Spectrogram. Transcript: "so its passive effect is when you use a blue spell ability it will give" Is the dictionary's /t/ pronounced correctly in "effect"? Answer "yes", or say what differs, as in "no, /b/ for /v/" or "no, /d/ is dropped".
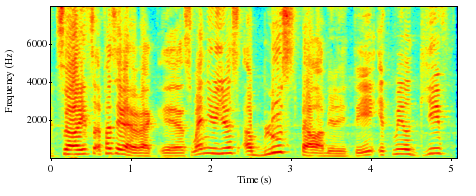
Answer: no, /t/ is dropped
